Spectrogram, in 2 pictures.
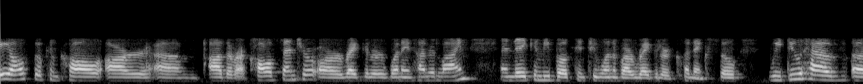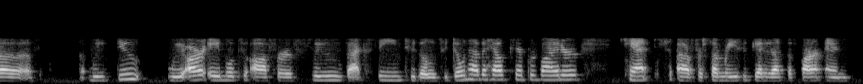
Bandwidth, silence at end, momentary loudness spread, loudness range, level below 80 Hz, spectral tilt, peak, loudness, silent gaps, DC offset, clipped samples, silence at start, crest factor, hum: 3.6 kHz; 0.15 s; 12 LU; 3 LU; -74 dBFS; -7.5 dB/octave; -2 dBFS; -20 LUFS; none; under 0.1%; under 0.1%; 0 s; 18 dB; none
